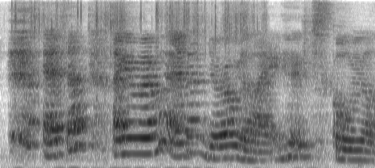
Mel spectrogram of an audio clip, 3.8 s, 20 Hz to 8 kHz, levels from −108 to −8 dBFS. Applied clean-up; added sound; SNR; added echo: none; Walk, footsteps; 17 dB; reverberation time 0.3 s.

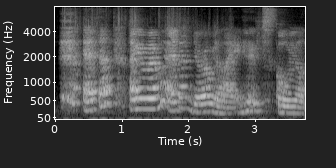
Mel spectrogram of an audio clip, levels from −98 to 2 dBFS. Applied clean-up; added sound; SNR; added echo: neural separator model SepFormer DNS4.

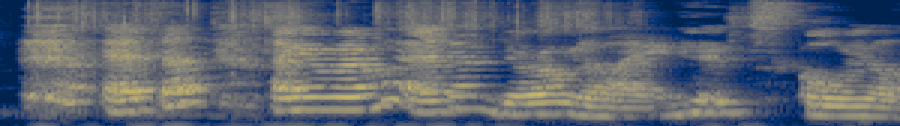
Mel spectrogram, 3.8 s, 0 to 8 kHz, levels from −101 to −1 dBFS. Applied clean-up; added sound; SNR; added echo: classical method WPE with log-MMSE.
